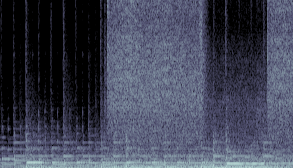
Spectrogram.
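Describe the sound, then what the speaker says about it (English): Spray paint hisses steadily onto a vintage Ameise forklift, a loud, continuous close-up spray with brief stops and restarts early on. "The vintage forklift is getting a fresh coat of paint."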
